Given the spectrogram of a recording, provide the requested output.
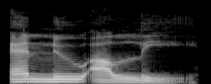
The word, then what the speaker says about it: annually: This word has 4 syllables, and the stress is on that first syllable. The second syllable, it's like you're just saying that letter U, and the third syllable has that schwa, annually. Annually.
